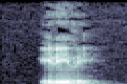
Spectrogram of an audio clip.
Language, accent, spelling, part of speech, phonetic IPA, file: Catalan, Valencia, iridi, noun, [iˈɾi.ði], LL-Q7026 (cat)-iridi.wav
- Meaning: iridium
